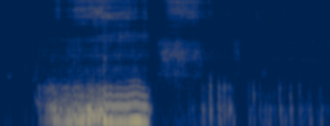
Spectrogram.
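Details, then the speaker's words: Dog in deep sleep snoring, owner suspects a nightmare; one long, deep, rumbling snore followed by softer, irregular snuffling breaths. "en este momento me encuentro grabando a firulais a manchas conocido como manches también se encuentra es muy profundamente dormido pero lo más chistoso es que está roncando"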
